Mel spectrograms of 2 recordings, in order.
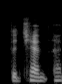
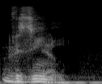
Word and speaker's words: Vizzini: bit until he came, into the service of Vicenzi. Now I'm going to say Vicenzi. Vicenzi. I always say it wrong. Now I'm going to say it wrong. Came into his service and basically is his hitman. Vizzini.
